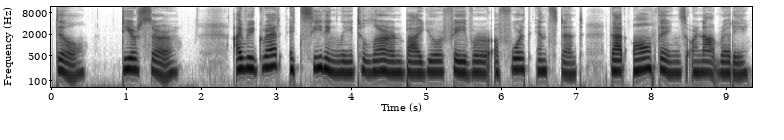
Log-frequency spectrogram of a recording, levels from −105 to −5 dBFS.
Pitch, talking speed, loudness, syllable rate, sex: 185 Hz, 120 wpm, -20 LUFS, 3.8 syllables/s, female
